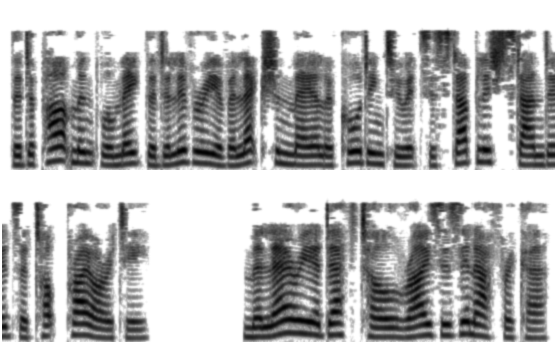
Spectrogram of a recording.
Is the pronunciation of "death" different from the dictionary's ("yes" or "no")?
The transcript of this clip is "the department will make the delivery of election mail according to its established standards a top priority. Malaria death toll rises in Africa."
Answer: no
